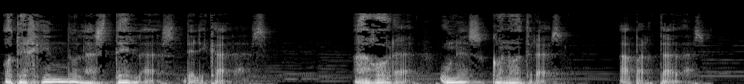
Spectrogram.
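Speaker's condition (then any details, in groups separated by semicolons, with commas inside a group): No condition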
